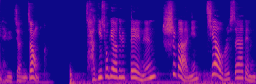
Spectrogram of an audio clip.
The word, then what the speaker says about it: 叫: 이거를 굉장히 빠른 속도로 읽어주는 거예요. 찌아오, 찌아오 이렇게 돼요.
